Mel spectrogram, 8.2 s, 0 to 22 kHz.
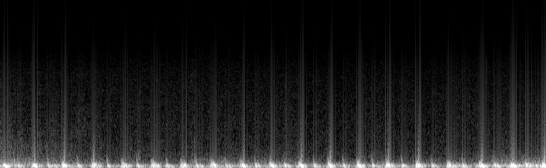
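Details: Fast irregular heartbeat, about 136 per minute with uneven spacing between beats, over a low hum; labeled as sick.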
